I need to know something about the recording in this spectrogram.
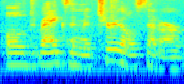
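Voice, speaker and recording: A woman's voice: sits low, normal speed. Brief: woman student in an art workshop, chatty, distant with audible hiss. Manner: chatty, finishes the teacher's sentences. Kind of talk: casual chat in class. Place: indoor workshop room. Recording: distant mic with clear hiss.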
